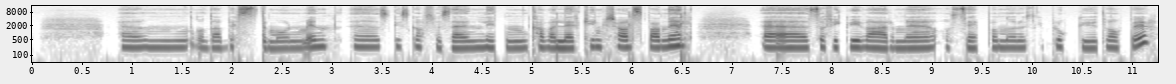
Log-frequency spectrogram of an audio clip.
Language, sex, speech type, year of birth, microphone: Norwegian, female, spontaneous, 1982, Sennheiser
